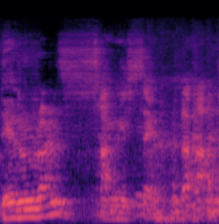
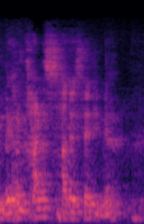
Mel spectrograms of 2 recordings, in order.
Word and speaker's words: 네르갈사레셀: 그 다음에 왕이 네르랄사레셀. 발음도 뭐야 저기 네르갈사레셀이네.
